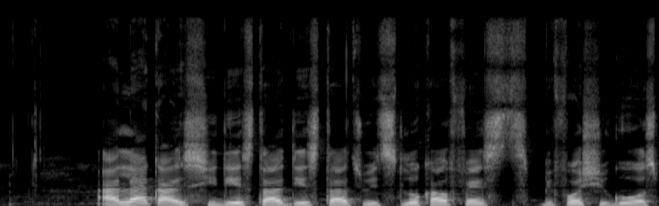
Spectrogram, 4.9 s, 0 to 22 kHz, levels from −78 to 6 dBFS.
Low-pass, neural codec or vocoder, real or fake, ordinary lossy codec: none; none; real; none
